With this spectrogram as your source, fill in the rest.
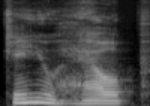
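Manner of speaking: ordinary delivery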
